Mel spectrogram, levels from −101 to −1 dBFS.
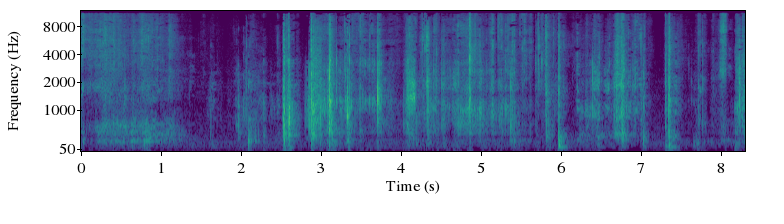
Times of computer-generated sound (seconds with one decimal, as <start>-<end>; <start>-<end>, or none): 0.0-0.8; 3.0-5.7; 7.5-8.3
